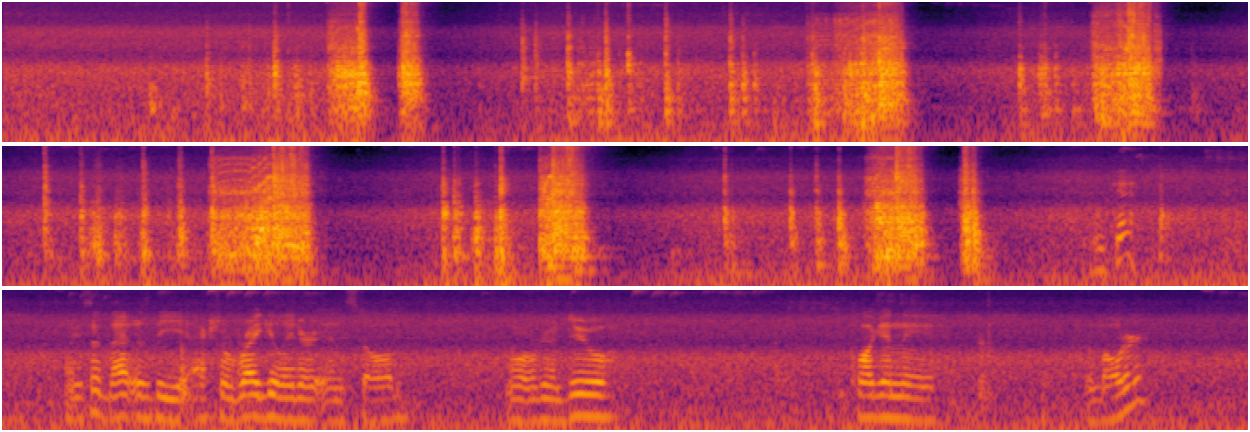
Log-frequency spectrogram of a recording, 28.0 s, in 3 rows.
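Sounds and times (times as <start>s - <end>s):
cordless drill running: 10.9s - 11.7s.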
